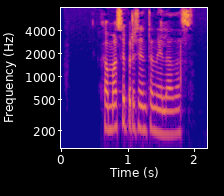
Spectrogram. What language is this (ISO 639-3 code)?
spa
